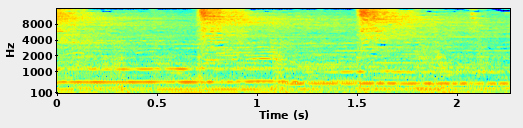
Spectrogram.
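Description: Live rock band playing: a long held note over a steady drum beat, with cymbal hits about every three-quarters of a second.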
